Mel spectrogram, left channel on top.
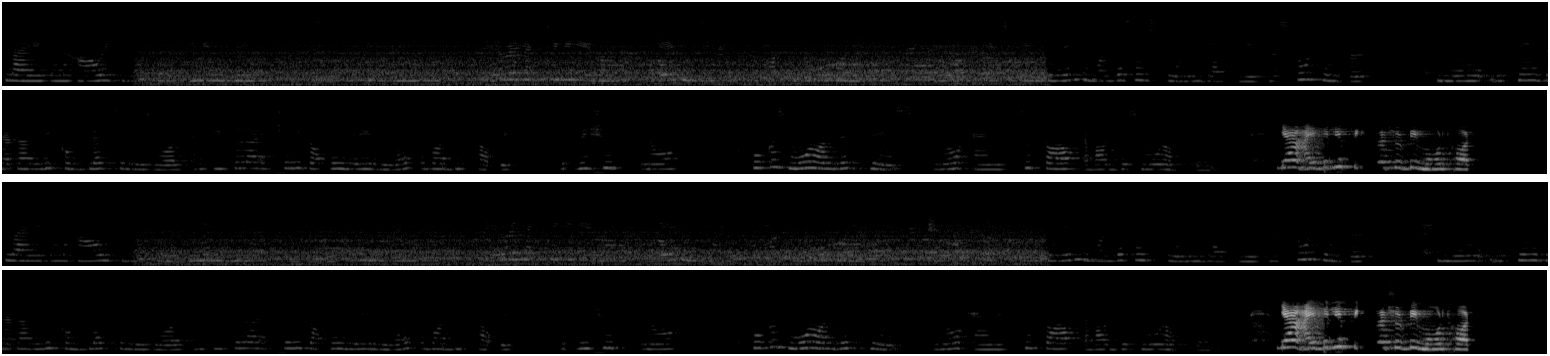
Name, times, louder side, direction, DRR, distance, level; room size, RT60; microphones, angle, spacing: voice 1, 0.0-4.5 4.8-13.8 14.3-22.4 22.8-27.7 28.4-28.7, left 2 dB, 80° left, 2.0 m, -58 dB
sound 1, 1.3-10.5, left 1 dB, 40° left, 3.0 m, -53 dB
voice 2, 27.9-30.1, right 9 dB, 65° right, 0.4 m, -31 dB
9.4 x 6.2 x 2.2 m
head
